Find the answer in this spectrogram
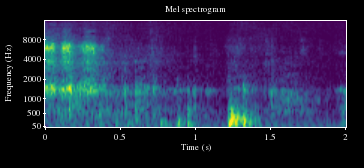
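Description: Faint rustling of a paper envelope being opened, with a brief breathy voice sound a little past a second in.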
